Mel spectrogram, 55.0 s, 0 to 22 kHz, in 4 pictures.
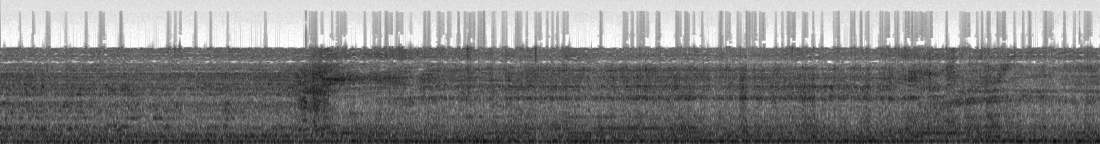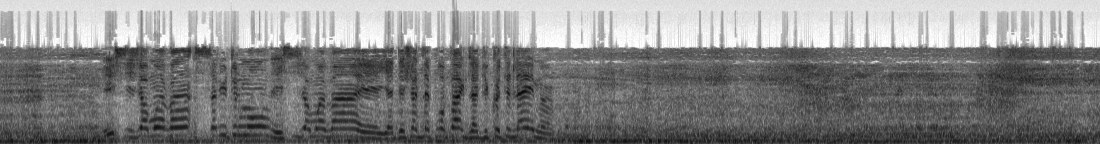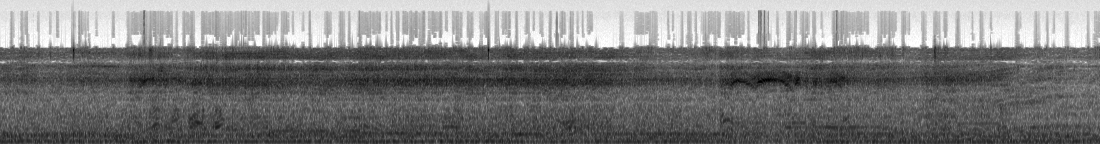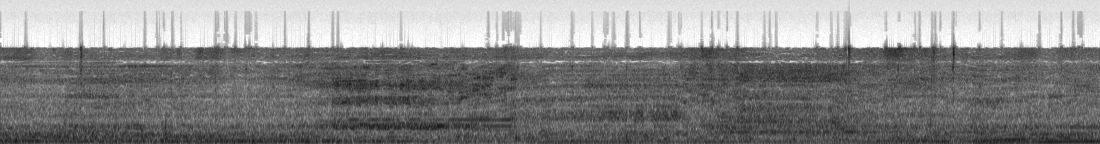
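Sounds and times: radio static: 0:24.2 - 0:45.1
faint garbled radio voices: 0:28.4 - 0:44.4
radio whistles: 0:36.3 - 0:39.8.

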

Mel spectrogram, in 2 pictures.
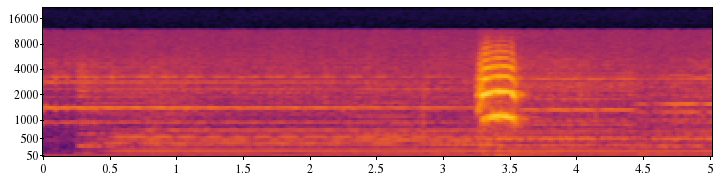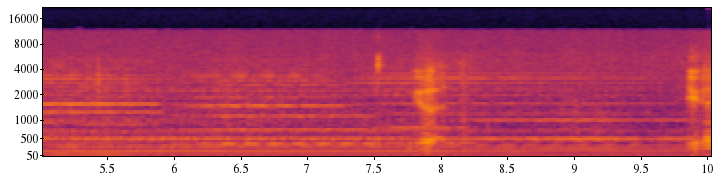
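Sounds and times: quiet orchestral music: 0:00.0 - 0:10.0
shrill creature screech: 0:03.3 - 0:03.7.

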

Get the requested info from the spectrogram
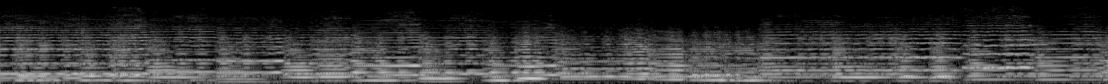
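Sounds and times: string quartet playing: 0:00.0 - 0:11.0.

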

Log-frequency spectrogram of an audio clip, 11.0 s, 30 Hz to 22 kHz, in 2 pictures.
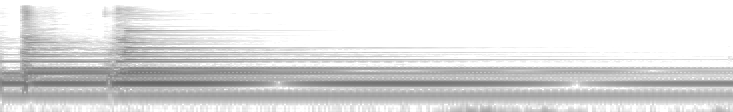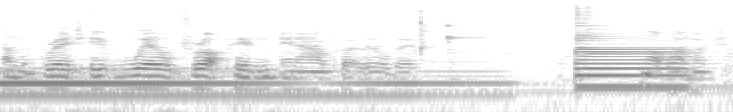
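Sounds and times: electric guitar chord ringing: 0:00.0 - 0:05.5
steady low tone: 0:00.2 - 0:08.8.

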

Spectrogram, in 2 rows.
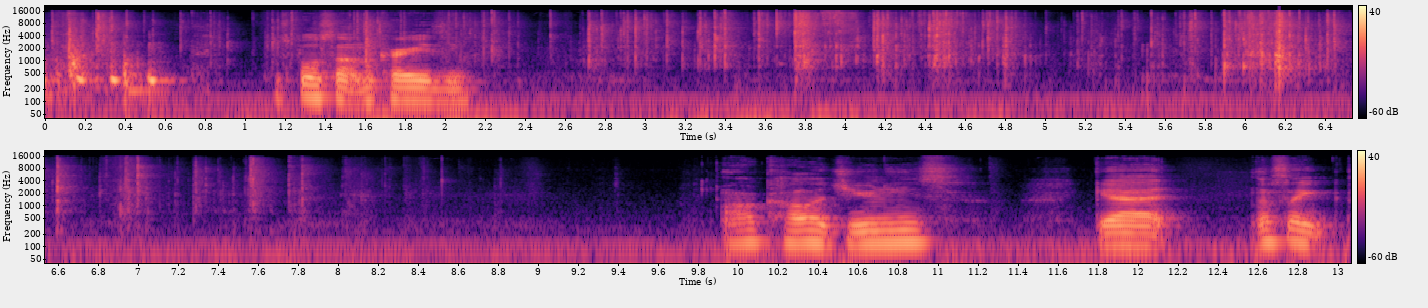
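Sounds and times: plastic wrapper crinkling and tearing: 0:00.0 - 0:08.9.

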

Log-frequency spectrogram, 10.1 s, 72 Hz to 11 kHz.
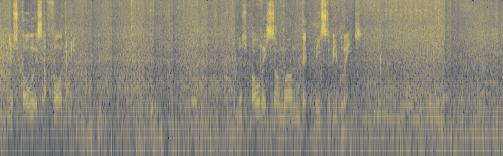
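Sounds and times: road traffic: 0:00.0 - 0:10.0
man talking: 0:00.1 - 0:01.6, 0:04.7 - 0:07.3
wind on microphone: 0:01.4 - 0:10.0.

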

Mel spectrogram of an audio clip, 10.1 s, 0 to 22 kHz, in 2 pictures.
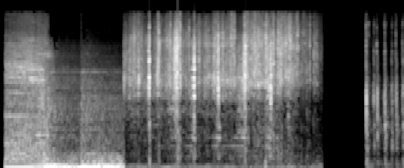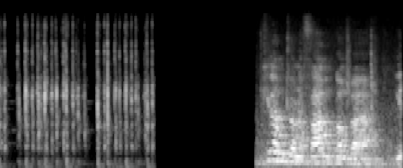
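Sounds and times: rapid keyboard typing clicks: 0:04.6 - 0:07.0.

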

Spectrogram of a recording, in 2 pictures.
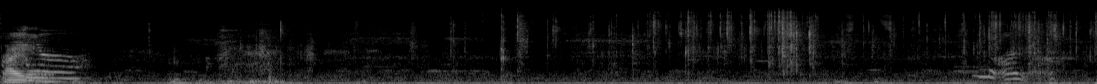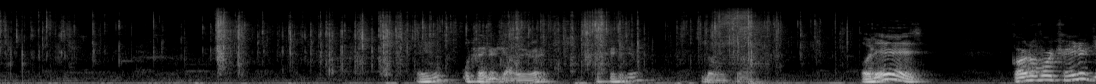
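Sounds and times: cards flipping: 0:04.4 - 0:09.7
foil wrappers crinkling: 0:04.4 - 0:19.7.

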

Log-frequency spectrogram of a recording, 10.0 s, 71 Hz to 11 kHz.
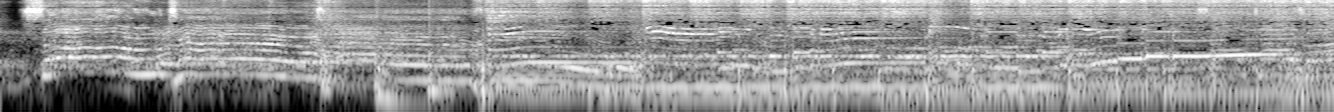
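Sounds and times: man singing: 0:00.0 - 0:10.0
live rock band: 0:00.1 - 0:10.0.

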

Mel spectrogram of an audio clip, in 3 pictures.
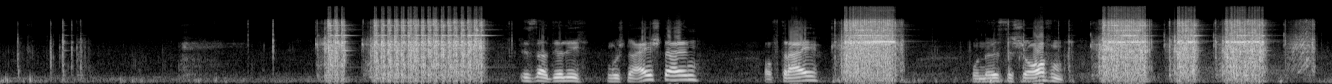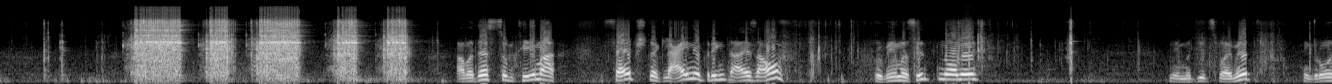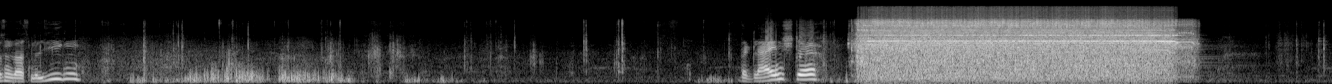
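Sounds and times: impact wrench hammering: 0:03.2 - 0:05.1, 0:10.9 - 0:12.8, 0:14.6 - 0:17.5, 0:35.2 - 0:38.7
footsteps on gravel: 0:21.1 - 0:23.6, 0:24.6 - 0:26.3, 0:27.4 - 0:32.2.

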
